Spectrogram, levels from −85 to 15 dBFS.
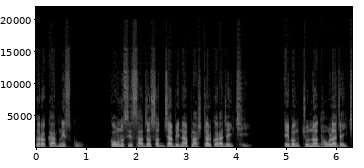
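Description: Throughout, the speech sounds plainly rough and grainy, its tones coated in noise rather than swirling, while the band still reaches about 20.2 kHz. The likely cause is Opus compression in CELT music mode filling starved bands with noise, which fits a bitrate near 24 kbps.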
